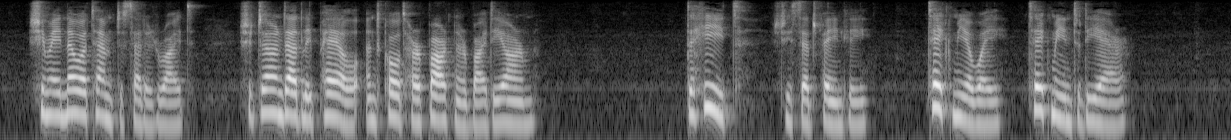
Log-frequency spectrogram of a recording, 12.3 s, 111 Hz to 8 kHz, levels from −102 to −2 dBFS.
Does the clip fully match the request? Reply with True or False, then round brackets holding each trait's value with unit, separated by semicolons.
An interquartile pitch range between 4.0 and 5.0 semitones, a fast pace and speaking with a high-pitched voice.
False (4.7 semitones; 155 wpm; 200 Hz)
